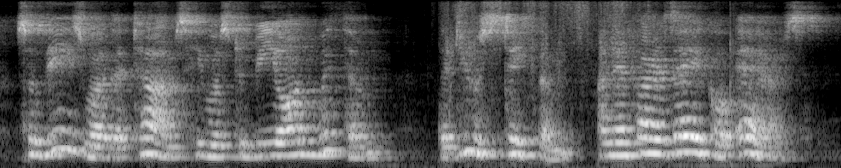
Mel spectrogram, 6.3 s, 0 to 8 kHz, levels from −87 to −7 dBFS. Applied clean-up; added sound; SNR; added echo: neural separator model SepFormer DNS4.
